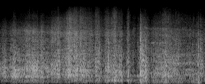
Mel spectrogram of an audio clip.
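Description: Stock cars racing past close by, their engines loud with a rough, crackling sound and a sharp crack about one and a half seconds in.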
